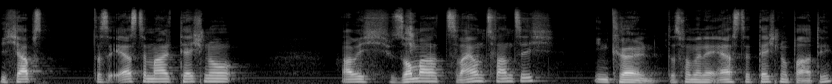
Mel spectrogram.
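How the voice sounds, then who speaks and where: The recording is very clean, with a silent background. A man speaks at a very slow pace in a medium pitch, with ordinary pitch variation and long, frequent pauses. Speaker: podcast co-host. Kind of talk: casual chat.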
